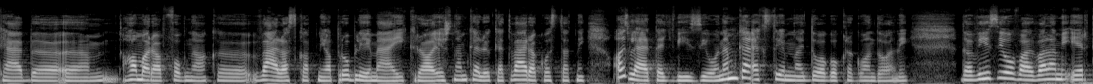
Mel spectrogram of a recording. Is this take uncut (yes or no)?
no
